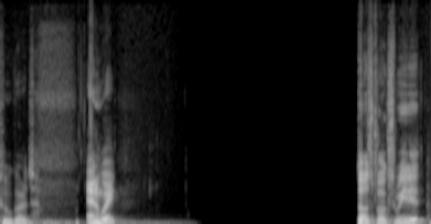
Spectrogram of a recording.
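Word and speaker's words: Hougaard: loser wins by Tom hogard hugard I'm Swedish I should know that it's pronounced hugard anyway those books read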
